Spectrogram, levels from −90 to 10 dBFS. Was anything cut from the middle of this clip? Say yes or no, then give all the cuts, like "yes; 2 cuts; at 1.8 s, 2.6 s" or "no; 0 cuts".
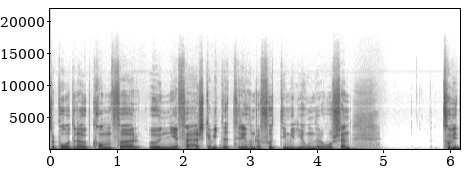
yes; 1 cut; at 2.5 s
